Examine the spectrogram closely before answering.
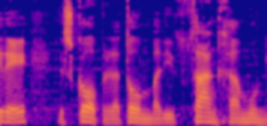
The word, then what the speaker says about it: Tutankhamun: scopre la tomba di tutankhamun l'abbiamo pronunciato nella maniera egiziana tutankhamen no e scopre la tomba di tutankhamen così tutti quanti tutan hamun dovrebbe essere pronunciato nel modo egiziano antico scopre la tomba di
